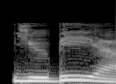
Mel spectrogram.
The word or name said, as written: euboic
